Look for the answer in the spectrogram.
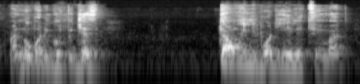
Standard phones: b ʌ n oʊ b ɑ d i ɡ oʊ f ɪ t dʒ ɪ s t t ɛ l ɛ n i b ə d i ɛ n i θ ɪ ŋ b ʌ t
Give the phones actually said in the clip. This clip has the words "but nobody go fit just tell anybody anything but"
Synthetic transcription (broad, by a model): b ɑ n oʊ b ɑ d i ɡ oʊ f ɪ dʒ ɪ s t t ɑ w ɛ n i b ə d i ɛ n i t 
